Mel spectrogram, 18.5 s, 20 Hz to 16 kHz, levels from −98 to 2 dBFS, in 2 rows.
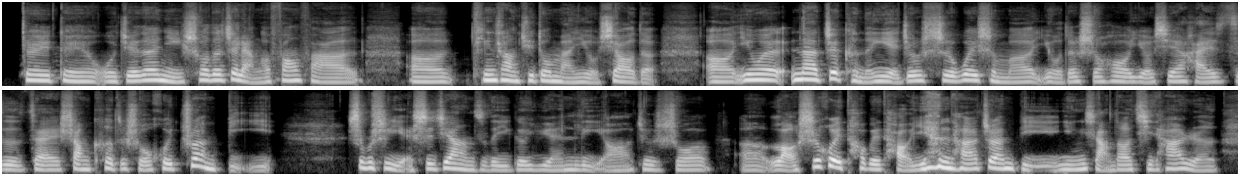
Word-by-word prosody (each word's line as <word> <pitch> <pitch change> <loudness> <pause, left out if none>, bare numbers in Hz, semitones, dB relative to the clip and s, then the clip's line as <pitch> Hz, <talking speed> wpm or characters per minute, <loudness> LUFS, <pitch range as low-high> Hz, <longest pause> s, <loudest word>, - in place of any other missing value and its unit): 对 205 -3 +2
对， 175 -3 -1
我 170 +1 -3
觉 185 +2 +1
得 215 +1 +4
你 170 -6 +2
说 215 +5 +2
的 210 - +3
这 210 +3 +2
2 175 -10 0
个 160 - -5
方 200 +3 0
法， 150 -7 -4 0.4
呃， 160 -1 -2 0.2
听 210 -1 +3
上 210 -3 +3
去 195 +2 -1
都 190 -1 +1
蛮 155 -4 -1
有 150 - -5
效 160 -2 +2
的， 130 -2 -8 0.3
呃， 160 +1 -1
因 220 +2 +4
为 215 -3 +4
那 230 0 +6
这 255 +5 +4
可 190 - -4
能 150 - -4
也 165 -5 0
就 185 +5 +1
是 190 0 0
为 200 +3 +2
什 195 -3 -1
么， 155 +1 -5
有 155 -2 -6
的 160 +3 -5
时 165 -1 -1
候 170 0 -3
有 155 -2 -4
些 175 +2 -1
孩 155 -3 -4
子 165 -1 -4
在 160 -2 -2
上 170 +2 0
课 200 +4 -2
的 185 - -6
时 180 - -3
候 155 - -2
会 185 +2 0
转 205 0 +1
笔， 175 - -12 0.5
是 225 - +3
不 215 - +2
是 205 -1 +1
也 145 -5 -2
是 185 +7 +3
这 180 - 0
样 180 -5 +1
子 155 - -7
的 150 - -5
一 145 - -5
个 160 +2 -3
原 155 +1 -5
理 155 -3 -7
啊？ 135 +3 -8
就 170 -1 -5
是 150 - -9
说， 155 +3 -5 0.2
呃， 150 -1 -9
老 150 -3 +2
师 255 - +3
会 260 -1 +7
特 215 -1 -5
别 175 -2 +2
讨 - - 0
厌 220 - +6
他 190 -1 +2
转 200 -1 +4
笔 140 -6 -6
影 170 +3 -1
响 - - -1
到 165 0 -1
其 170 +1 -1
他 190 +3 0
人， 140 -7 -4
170 Hz, 275 characters per minute, -19 LUFS, 155-195 Hz, 0.5 s, 会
